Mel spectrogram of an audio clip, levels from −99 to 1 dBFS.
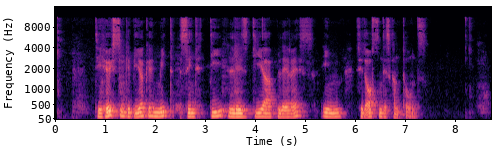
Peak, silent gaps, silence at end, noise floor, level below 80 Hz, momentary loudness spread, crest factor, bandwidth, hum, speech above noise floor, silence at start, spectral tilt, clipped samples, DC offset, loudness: -4 dBFS; none; 1.4 s; -79 dBFS; -58 dBFS; 15 LU; 20 dB; 11.5 kHz; none; 56 dB; 0.8 s; -7.5 dB/octave; under 0.1%; under 0.1%; -24 LUFS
